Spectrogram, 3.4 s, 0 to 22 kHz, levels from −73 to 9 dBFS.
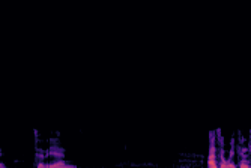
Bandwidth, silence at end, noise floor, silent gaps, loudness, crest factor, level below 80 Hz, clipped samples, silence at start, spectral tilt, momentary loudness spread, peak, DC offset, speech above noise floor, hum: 5.2 kHz; 0 s; -72 dBFS; none; -34 LUFS; 26 dB; -82 dBFS; under 0.1%; 0 s; -5 dB/octave; 22 LU; -10 dBFS; under 0.1%; 40 dB; none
